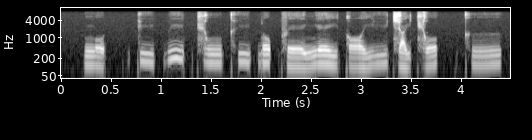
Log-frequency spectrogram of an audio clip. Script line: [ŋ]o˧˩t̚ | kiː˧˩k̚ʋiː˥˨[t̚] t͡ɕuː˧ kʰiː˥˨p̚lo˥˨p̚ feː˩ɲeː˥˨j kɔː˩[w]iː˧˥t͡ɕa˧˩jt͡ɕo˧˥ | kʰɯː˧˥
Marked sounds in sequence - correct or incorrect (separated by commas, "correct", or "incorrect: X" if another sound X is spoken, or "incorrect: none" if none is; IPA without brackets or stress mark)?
correct, correct, incorrect: j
